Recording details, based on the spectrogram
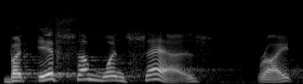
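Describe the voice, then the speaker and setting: A man's voice: on the high side, very animated, extremely slow, a little mellow. A man in his sixties teaching at church in a conversational way, often checking in with his listeners. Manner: chatty, keeps checking in with listeners. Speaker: preacher. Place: church hall. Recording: long reverb of a church hall.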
